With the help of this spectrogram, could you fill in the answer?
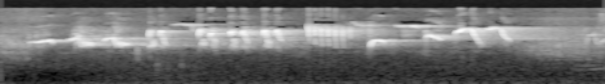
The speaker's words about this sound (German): Was für mich auch immer wieder interessant ist, der, ich finde, der klingt, und das habe ich lange Zeit gedacht, der klingt ein bisschen wie ein Buchfink, der seine Strophe nicht zu Ende macht.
